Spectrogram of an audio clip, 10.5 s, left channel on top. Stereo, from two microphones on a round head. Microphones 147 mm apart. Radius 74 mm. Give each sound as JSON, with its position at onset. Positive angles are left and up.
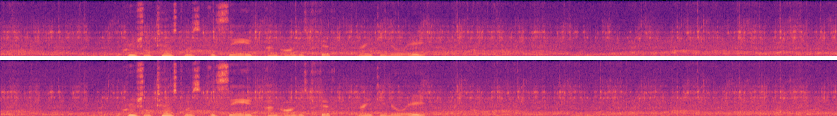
{"t": 1.4, "sound": "a man speaking", "side_deg": 0}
